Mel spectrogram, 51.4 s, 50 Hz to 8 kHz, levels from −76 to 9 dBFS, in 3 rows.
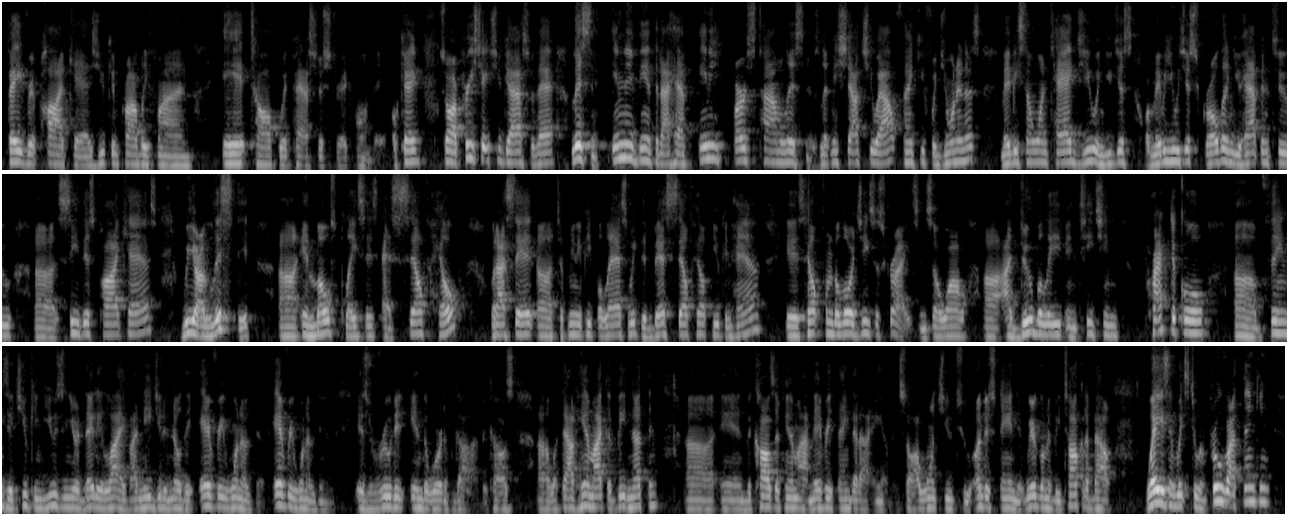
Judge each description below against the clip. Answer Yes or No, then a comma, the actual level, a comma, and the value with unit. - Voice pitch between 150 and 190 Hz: No, low, 135 Hz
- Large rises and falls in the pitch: No, average, 4.0 semitones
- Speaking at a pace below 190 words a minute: No, fast, 205 wpm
